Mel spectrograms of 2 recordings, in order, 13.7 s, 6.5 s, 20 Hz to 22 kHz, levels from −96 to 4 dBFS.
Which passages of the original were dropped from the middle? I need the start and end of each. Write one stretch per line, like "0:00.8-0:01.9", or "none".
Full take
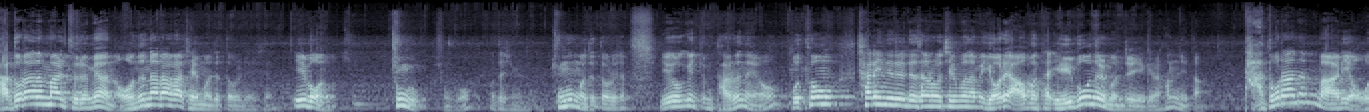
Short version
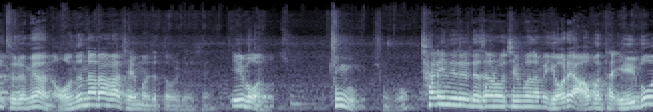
0:04.7-0:08.5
